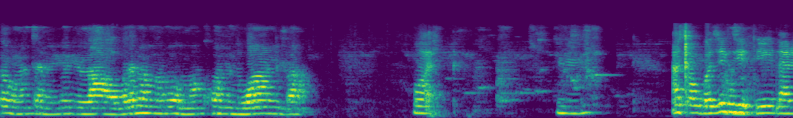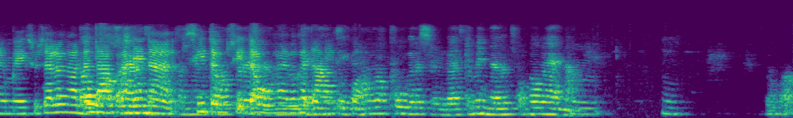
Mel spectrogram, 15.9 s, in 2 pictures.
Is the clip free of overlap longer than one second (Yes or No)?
No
